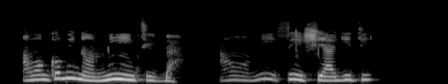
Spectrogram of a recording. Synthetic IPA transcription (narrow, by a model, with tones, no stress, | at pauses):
a˨w̃ɔ̃˧ɡo˦mĩ˦nã˨mĩ˦˨n̩˨ti˧ɡ͡ba˨ | a˨w̃ɔ̃˧˨mĩ˦˨sĩ˦ʃe˧a˧ɡi˦di˦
